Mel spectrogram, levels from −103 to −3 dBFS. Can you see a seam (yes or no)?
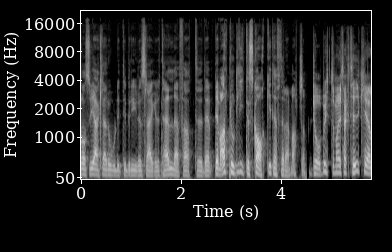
yes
